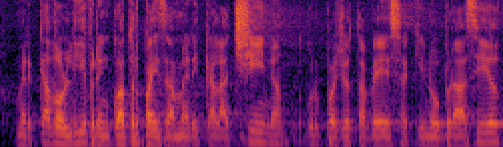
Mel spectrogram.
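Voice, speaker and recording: In a Mexican accent, a man talks at a fairly quick pace with monotone, flat intonation. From Mexico. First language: Spanish (speaking Portuguese). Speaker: company executive. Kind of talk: conference presentation. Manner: halting, with repetitions.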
